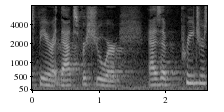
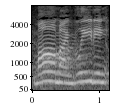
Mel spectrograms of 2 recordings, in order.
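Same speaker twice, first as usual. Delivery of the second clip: urgent, louder call for mom; a kid raising the voice over a distracted parent; higher, loud mock cry for attention; child calling out; 5 semitones higher, 9 dB louder than usual. Child calling to inattentive mother.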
